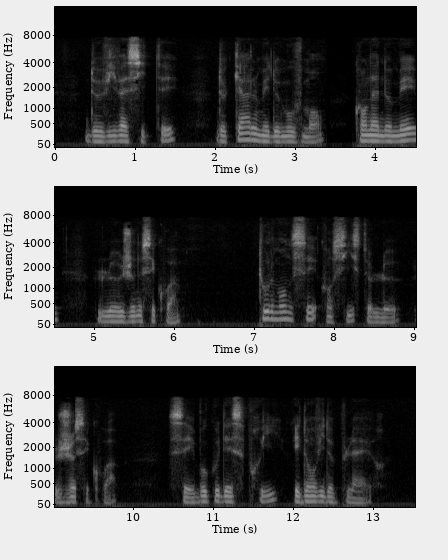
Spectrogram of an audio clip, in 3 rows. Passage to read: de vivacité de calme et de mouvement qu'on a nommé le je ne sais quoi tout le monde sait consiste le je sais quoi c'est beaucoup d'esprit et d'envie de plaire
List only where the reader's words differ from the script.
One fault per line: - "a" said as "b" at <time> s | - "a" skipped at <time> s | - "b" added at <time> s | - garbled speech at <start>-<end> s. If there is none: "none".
none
